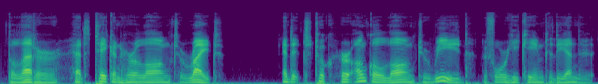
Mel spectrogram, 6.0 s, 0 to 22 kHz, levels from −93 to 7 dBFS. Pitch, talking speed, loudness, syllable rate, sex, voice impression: 105 Hz, 240 wpm, -22 LUFS, 6.1 syllables/s, male, masculine, very adult-like, middle-aged, very thick, slightly tensed, powerful, bright, slightly hard, muffled, very fluent, cool, very intellectual, slightly refreshing, very sincere, very calm, very mature, very friendly, very reassuring, unique, elegant, slightly sweet, lively, very kind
